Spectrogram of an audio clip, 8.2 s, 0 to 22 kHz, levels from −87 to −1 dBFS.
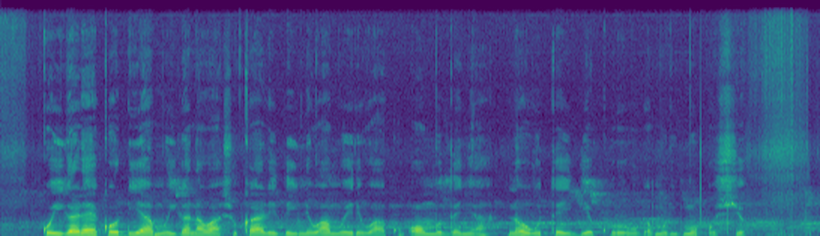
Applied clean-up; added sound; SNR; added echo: none; none; none; none.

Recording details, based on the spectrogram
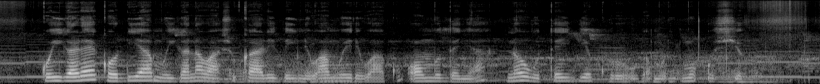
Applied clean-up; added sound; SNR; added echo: none; Buzz + Wind instrument, woodwind instrument; 14 dB; none.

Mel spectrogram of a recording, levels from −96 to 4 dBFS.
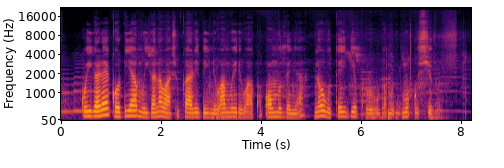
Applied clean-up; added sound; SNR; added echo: neural mask model RNNoise.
